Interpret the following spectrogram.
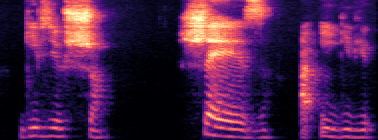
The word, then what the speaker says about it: chaise: Chaise, AI give you E. And later I will explain you how to read the S. So chaise, you don't read the E at the end. Letter E is silent.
